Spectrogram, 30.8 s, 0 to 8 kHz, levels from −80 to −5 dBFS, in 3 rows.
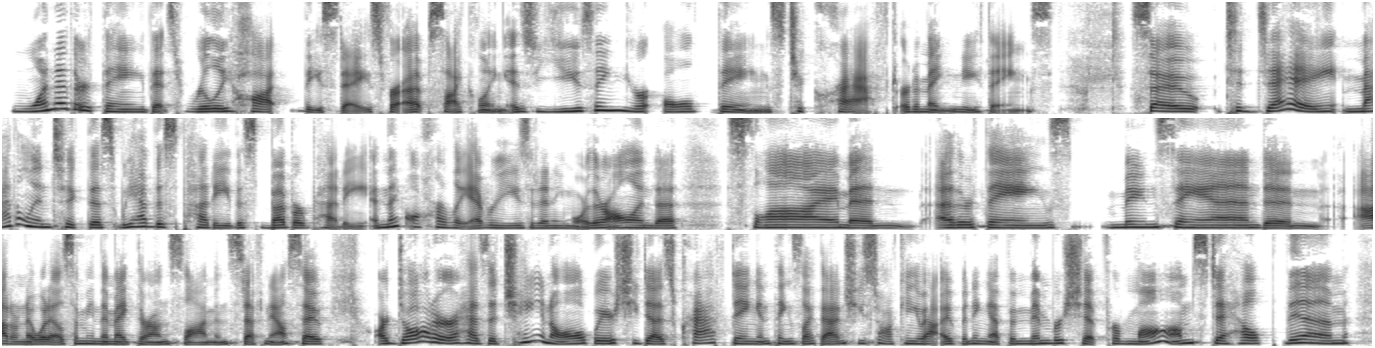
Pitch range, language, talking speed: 175-215 Hz, English, 185 wpm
